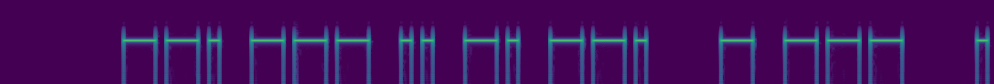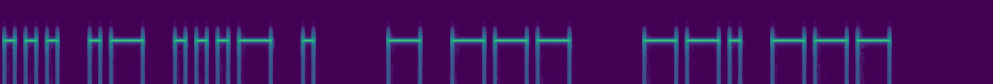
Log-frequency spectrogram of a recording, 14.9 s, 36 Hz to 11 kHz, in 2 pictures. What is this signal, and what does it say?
Morse code, heard as a keyed tone, about 15 wpm, 700 Hz. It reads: GOING TO HAVE TO GO
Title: Sets of 5 Words Encore 15wpm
